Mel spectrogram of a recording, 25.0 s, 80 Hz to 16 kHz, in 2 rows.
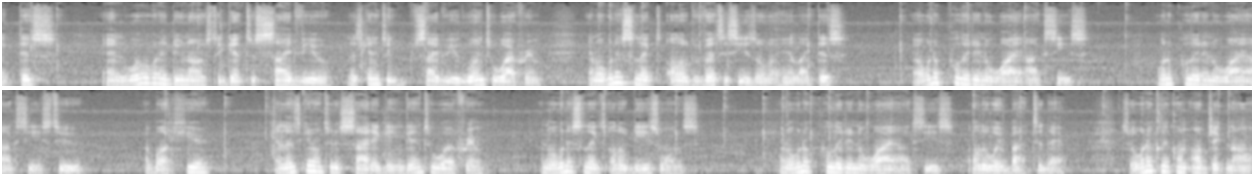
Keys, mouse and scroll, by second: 0.9-6.3 middle drag, 3.0 KP_3, 3.9 z, 4.7-6.3 scroll up 2, 6.3 scroll up 1, 6.3 right click, 6.7 click, 7.6 scroll down 2, 8.2 z, 8.4-10.0 middle drag, 8.7-9.1 scroll up 2, 9.1 scroll down 2, 10.0 click, 11.2 ctrl+z, 11.6-15.1 drag, 14.7-15.1 scroll down 2, 15.1 middle click, 16.0 KP_3, 16.7 z, 16.9-17.6 scroll up 2, 17.6 middle click, 17.6 a, 18.5 click, 19.3 z, 19.6-21.5 middle drag, 20.2 scroll up 2, 21.5-23.0 drag, 22.8 middle click, 22.8 scroll down 2, 22.9 Tab, 23.0-25.0 middle drag.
